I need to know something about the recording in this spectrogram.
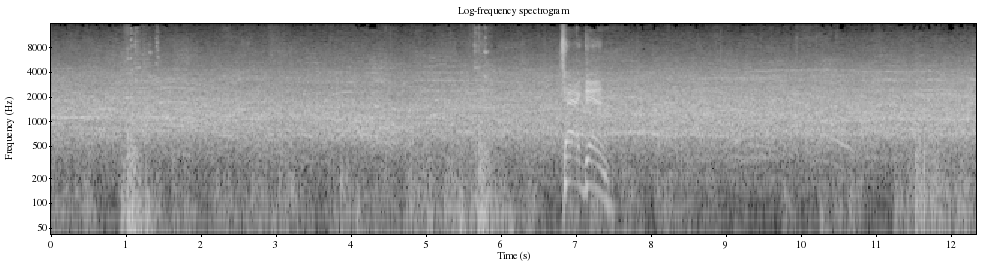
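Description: Heavy blows thud as wrestlers strike each other.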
